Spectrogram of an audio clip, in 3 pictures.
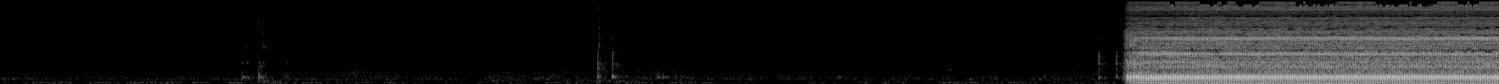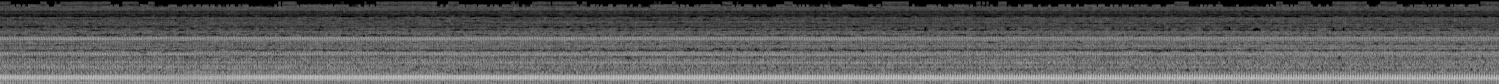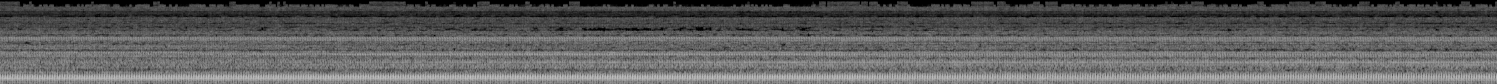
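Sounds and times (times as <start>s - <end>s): air compressor droning hum: 11.2s - 44.9s.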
